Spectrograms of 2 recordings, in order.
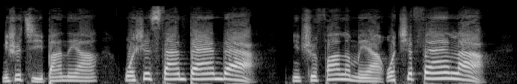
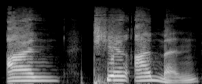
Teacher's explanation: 长沙湘北方言当中呢，这个安韵还有内蒙古地区、陕西地区，这个安张得不够开，就会很瘪 · Shown in: first take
